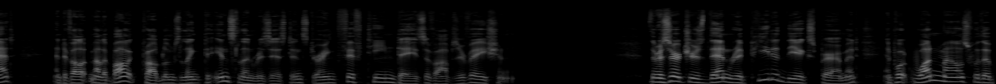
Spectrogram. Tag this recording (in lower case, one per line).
speech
